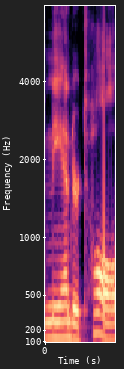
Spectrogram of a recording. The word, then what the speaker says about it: Neanderthal: Uh which I just said Neanderthal because that she explained to me that is actually how it's pronounced, and I said, "Well, aren't you smart?"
